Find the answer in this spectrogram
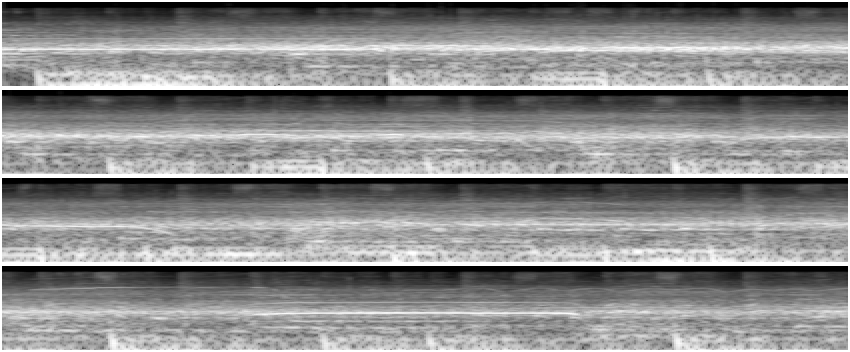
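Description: Loud music over an arena's PA system with a pulsing bass beat, mixed with a large crowd cheering and whooping, heard from among the crowd.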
